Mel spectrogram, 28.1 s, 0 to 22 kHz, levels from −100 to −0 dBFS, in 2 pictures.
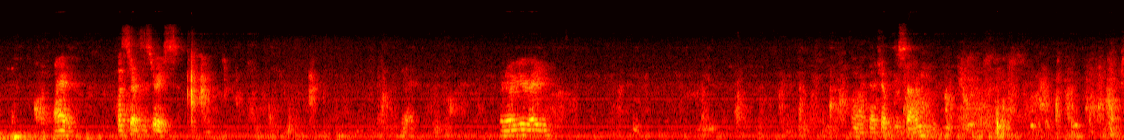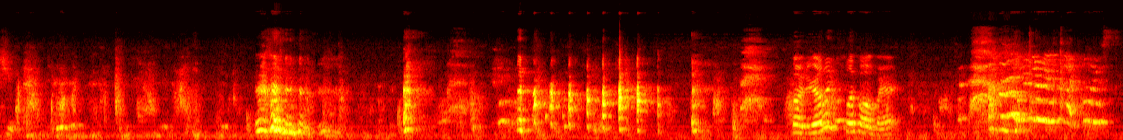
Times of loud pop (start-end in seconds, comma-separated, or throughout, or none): none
